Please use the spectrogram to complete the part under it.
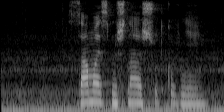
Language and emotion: Russian, neutral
